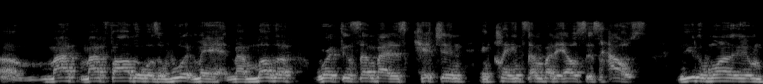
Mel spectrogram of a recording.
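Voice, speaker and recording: In an American accent, a man with a normal speaking voice and fairly high pitch talks at a moderate pace. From US South, Alabama. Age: 60s. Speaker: leadership trainer and company founder. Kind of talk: interview.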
